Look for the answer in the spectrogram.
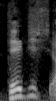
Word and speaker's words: Begich: is it pronounced Bajish? – Or Bigish. – Bigish, all right, B-E-G-I-C-H, folks.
